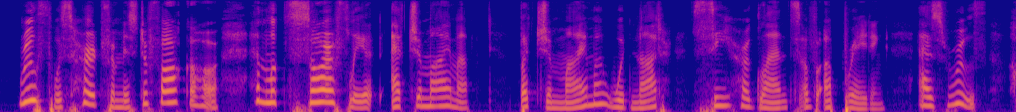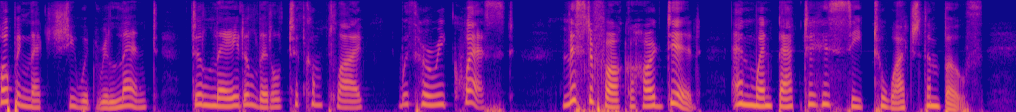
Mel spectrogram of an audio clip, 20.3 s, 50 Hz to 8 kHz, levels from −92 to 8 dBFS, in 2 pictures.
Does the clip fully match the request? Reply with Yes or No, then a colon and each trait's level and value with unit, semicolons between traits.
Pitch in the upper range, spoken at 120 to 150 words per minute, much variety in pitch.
Yes: high, 215 Hz; average, 140 wpm; wide, 6.3 semitones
